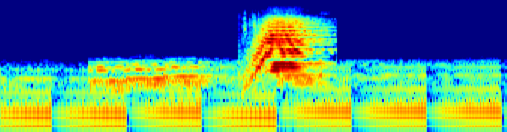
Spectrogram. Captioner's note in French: MGS sound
